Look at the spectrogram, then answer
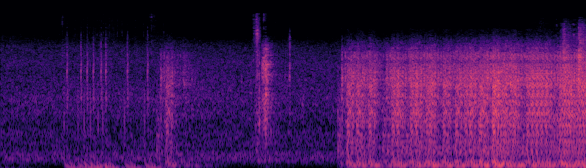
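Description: Gun turrets in the video game Factorio firing at enemies, a low rumbling burst of rapid shots that swells into a loud, continuous barrage by the end.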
